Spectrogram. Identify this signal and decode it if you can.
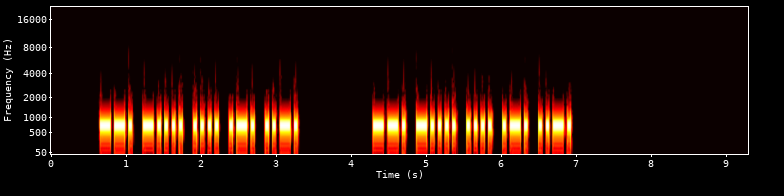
Morse code, heard as a keyed tone, about 25 wpm, 700 Hz. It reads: G6HRF G6HRF
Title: DXCC-100 Call Signs - 5 Characters - Repeated 2x - 25wpm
